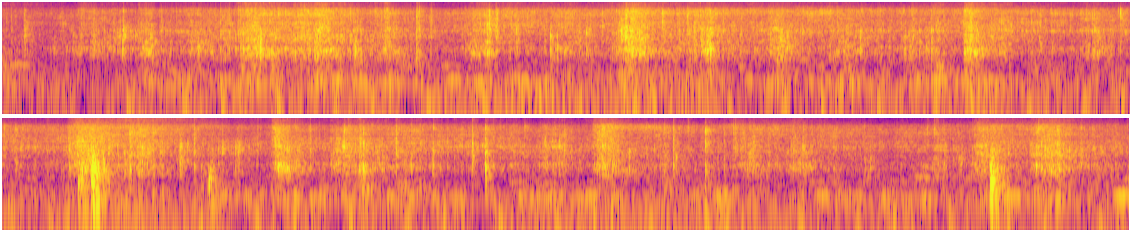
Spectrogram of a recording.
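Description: Shrimp being mixed with yogurt in a pan over low heat for a Bengali kolapata chingri dish, a steady soft sizzle with scraping and stirring throughout, close and alone, no talk.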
